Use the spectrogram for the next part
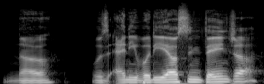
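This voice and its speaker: A man's voice: fairly low pitch, moderate pace, darkish tone, clear, resonant tone, dry recording. A young man with a London accent, making dry, slangy, casual banter as a podcast co-host.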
